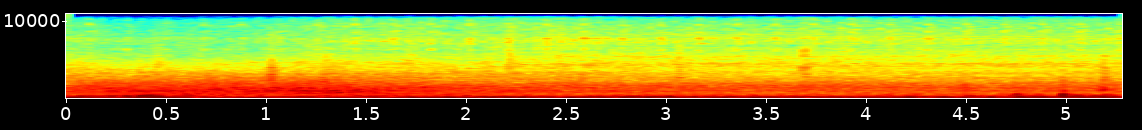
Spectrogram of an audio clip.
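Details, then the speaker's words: 2013 Audi A8L air suspension being lowered after an internal leak from a recirc valve that popped out in the pump: steady airy hiss over a low rumble as the front settles evenly; normal lowering. "you can hear it doing what it's supposed to do the front came down i thought it was front rear front rear"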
